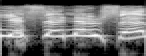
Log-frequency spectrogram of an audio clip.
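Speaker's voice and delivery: high, loud, scornful parroting; Ray Winston mocking. Actor mocking the student's bland reading, angrily imitated. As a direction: throw the meek reply back angrily. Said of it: "you're sitting there going".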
